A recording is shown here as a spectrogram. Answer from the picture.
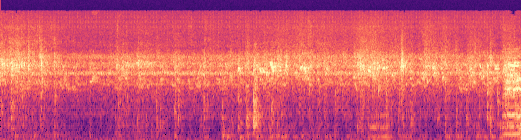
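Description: Coturnix quail chicks peeping in a brooder box, a steady run of short, high chirps.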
